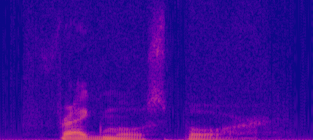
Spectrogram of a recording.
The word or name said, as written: phragmospore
